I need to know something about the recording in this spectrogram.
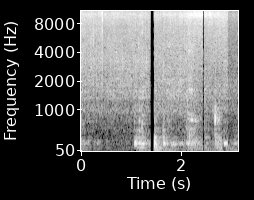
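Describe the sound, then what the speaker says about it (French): Chicken sizzles steadily as it browns in a hot pan, a constant frying hiss broken by brief scraping stirs, close up with no talking. "Alors là, on va faire rissoler pendant 2-3 minutes comme ceci."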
